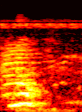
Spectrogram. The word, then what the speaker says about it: know: NO है ना, नो, यहाँ हम क्या कहते हैं, NOW, नाउ कहते हैं ना, लेकिन यहाँ K साइलेंट है ना, लेकिन इसे नो ही कहते हैं, KNOW।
